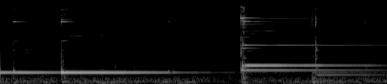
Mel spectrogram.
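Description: A 1959 NuTone L-30 Chord-Tone doorbell chime, missing one of its bars, strikes clear ringing tones that sustain and fade, then sounds again with a second higher pair of notes, close and alone.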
